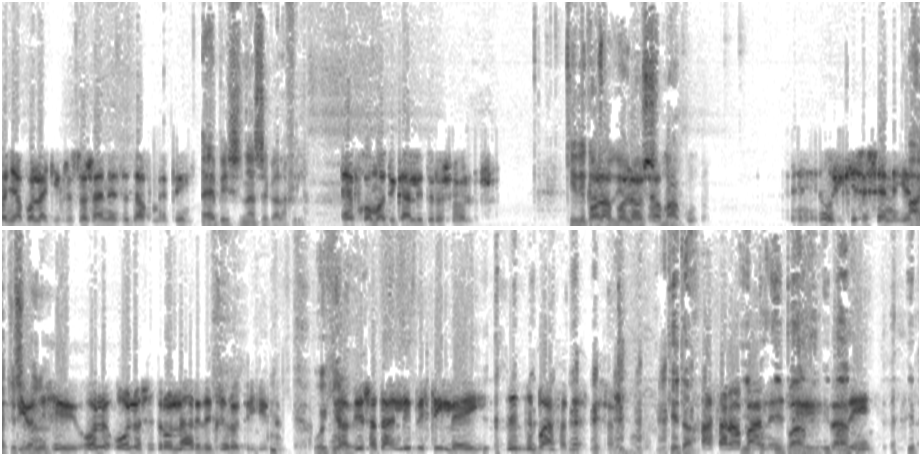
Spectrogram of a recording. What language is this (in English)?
Greek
